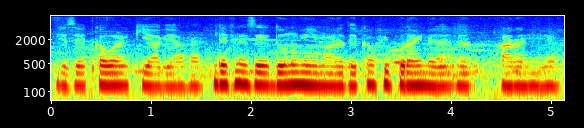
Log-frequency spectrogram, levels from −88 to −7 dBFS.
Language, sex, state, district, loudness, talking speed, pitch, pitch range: Hindi, male, Bihar, Samastipur, -15 LUFS, 185 wpm, 145 Hz, 145-155 Hz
